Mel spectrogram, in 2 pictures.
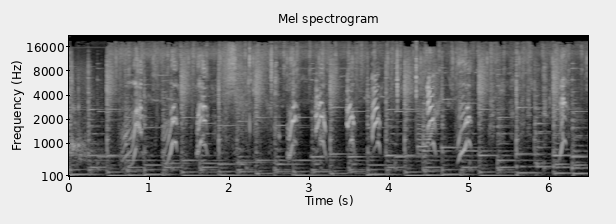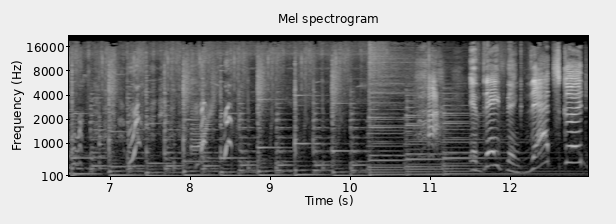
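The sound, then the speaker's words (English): A dog's repeated barks and yips bounce along in rhythm over steady, tuneful background music, fairly loud, ending in a drawn-out, gliding howl-like cry. “Oh, what a cute dog.”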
